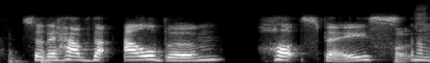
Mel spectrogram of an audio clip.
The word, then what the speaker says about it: thxt_space: Um, so I kind of just say like the T is silent, it's hot space, but it is thought Hot space.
